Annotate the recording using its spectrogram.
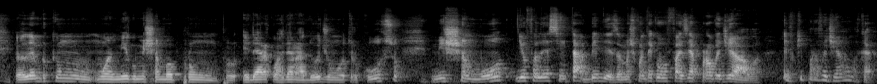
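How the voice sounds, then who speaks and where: Very fast speech from a man at medium pitch, with ordinary pitch variation and noticeable background noise. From Rio de Janeiro, Brazil. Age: 30s. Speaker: teacher. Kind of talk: casual chat.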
